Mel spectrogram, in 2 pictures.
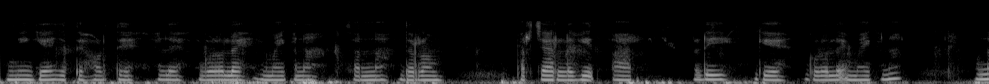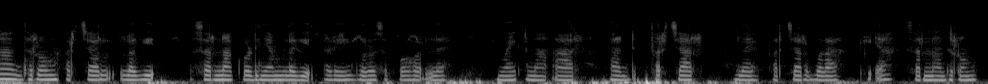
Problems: none marked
